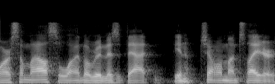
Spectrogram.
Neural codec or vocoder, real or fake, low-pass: codec, 16 kHz, 0.5 kbps, FunCodec, trained on LibriTTS, 25 frames a second; fake; 7.2 kHz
